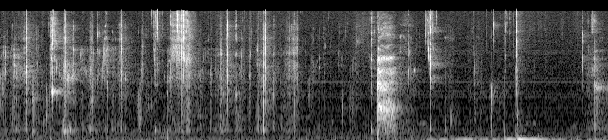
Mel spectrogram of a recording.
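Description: Close-miked chewing of a Nutella-dipped strawberry: soft wet mouth clicks and squelches. There is one louder mouth noise just before five seconds in, and a low dull bump about six and a half seconds in.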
